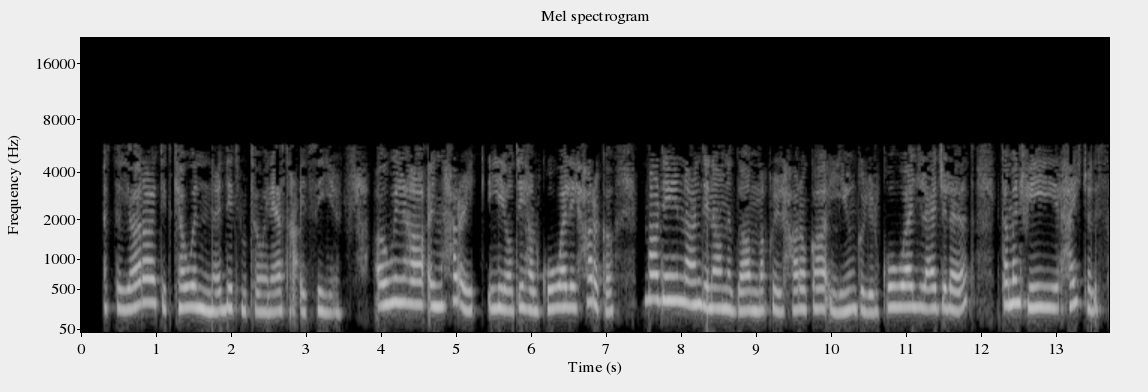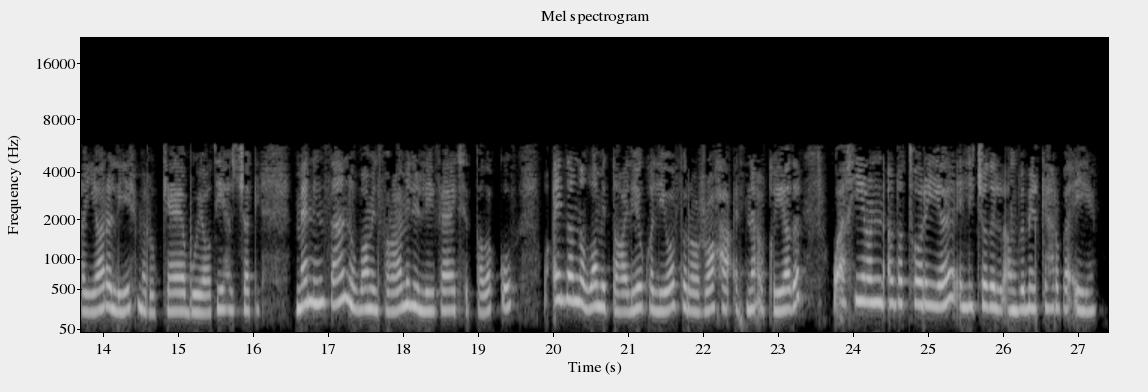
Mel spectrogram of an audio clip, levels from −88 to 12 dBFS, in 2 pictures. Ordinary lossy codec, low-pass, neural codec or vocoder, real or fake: MP3, 24 kbps; 7.2 kHz; codec, 24 kHz, 0.9 kbps, WavTokenizer, medium speech release version 2; fake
